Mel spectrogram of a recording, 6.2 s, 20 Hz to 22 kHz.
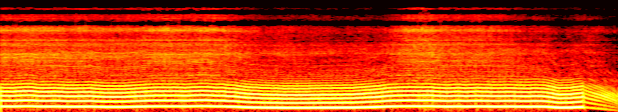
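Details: Stihl MS 660 chainsaw, 32in bar, after carburetor and air filter cleaning fixed its failure to hold idle: strong steady high drone under load cutting pine, unwinding cleanly off throttle; healthy, though a broken fuel cap leaks and it smokes a bit.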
